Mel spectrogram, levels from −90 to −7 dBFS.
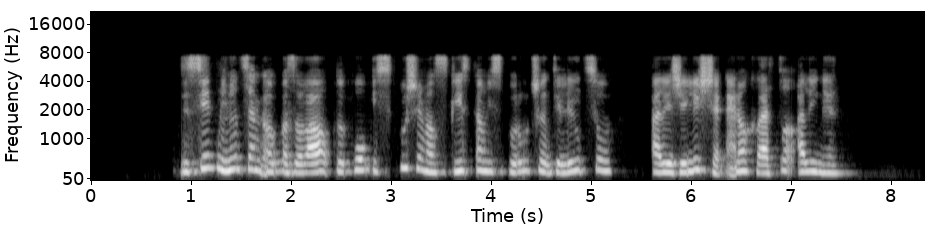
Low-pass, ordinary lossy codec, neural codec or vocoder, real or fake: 7.2 kHz; none; codec, 16 kHz, 1 kbps, FunCodec, trained on Chinese and English, 50 frames a second; fake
